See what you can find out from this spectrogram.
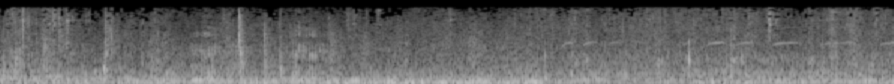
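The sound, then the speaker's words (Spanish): Horses walk with steady clip-clopping hooves, each horse carrying two riders. The hoofbeats sound as many overlapping knocks over a constant, dense background noise, with no talk. “Después Thor va con Beta en un caballo y Christian con Hannah en otro.”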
